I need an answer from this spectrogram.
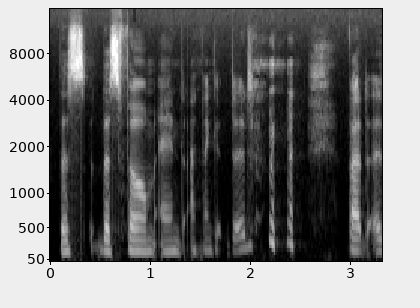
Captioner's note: chuckles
